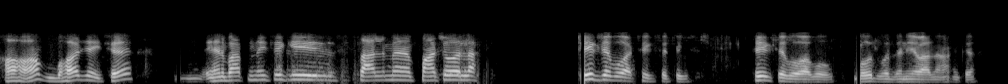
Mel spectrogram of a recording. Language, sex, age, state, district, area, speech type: Maithili, male, 18-30, Bihar, Madhubani, rural, conversation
